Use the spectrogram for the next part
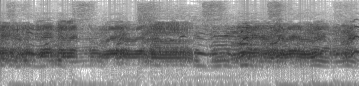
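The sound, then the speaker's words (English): Pink-footed geese honking in a dense, continuous chorus, many overlapping nasal calls at a steady loud level with no pauses and no voices. “It's possible that the pink-footed geese followed their lead, which could prove to be a rare example of cultural knowledge being transmitted between species.”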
